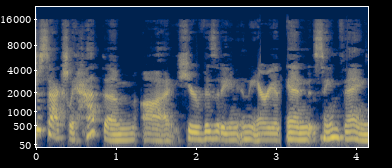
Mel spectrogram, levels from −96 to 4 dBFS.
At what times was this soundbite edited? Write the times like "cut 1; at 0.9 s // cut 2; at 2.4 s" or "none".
cut 1; at 3.1 s

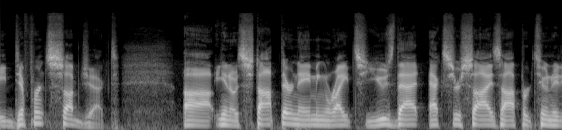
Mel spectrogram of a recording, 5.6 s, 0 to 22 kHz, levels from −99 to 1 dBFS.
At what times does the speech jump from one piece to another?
cut 1; at 2.1 s

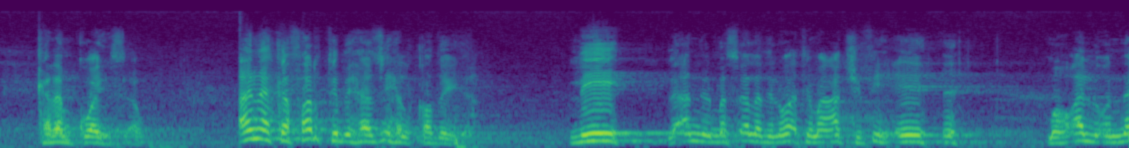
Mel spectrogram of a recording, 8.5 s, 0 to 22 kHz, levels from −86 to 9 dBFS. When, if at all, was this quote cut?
none

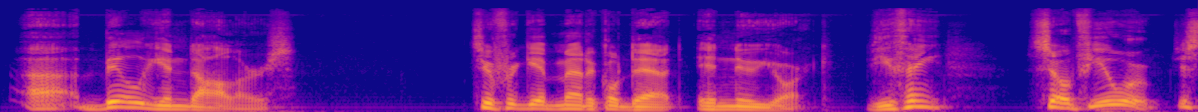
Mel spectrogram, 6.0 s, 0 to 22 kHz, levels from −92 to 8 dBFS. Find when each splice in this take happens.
cut 1; at 4.3 s

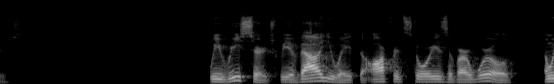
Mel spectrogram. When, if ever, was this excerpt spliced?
cut 1; at 1.9 s

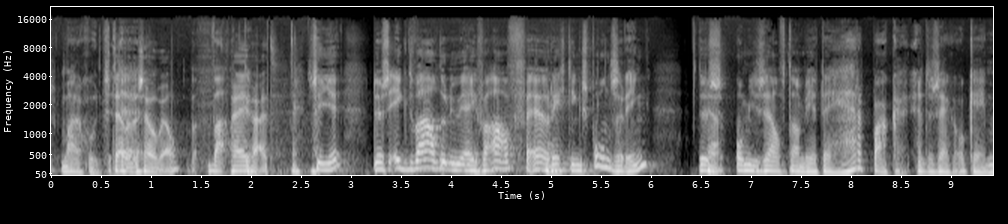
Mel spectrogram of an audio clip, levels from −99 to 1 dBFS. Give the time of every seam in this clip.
cut 1; at 1.8 s // cut 2; at 6.3 s

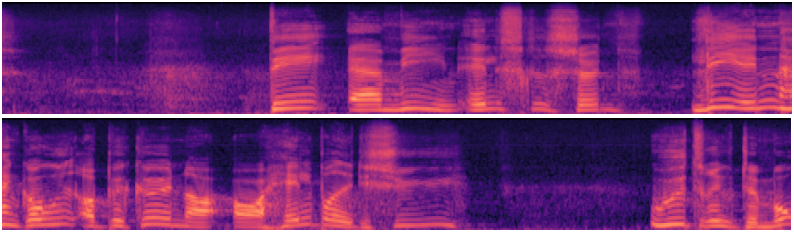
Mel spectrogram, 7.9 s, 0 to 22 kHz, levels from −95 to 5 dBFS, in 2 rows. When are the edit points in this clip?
cut 1; at 3.4 s

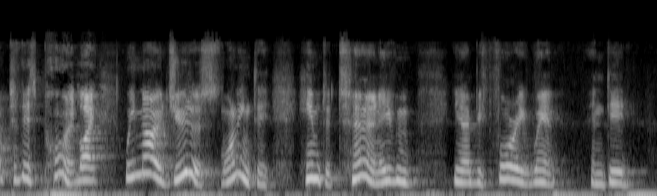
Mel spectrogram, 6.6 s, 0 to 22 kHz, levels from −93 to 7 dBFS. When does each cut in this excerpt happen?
cut 1; at 2.2 s

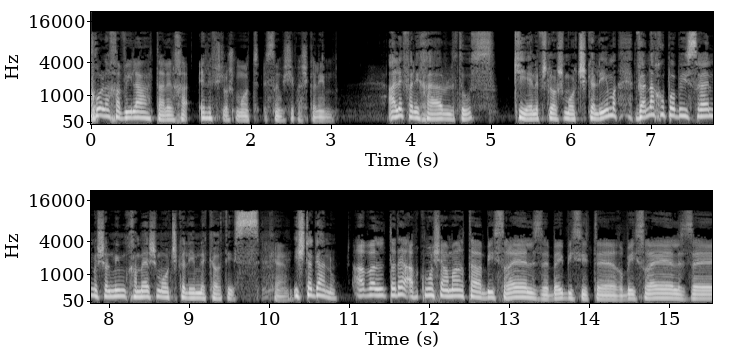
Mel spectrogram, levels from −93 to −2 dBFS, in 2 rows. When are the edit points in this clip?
none

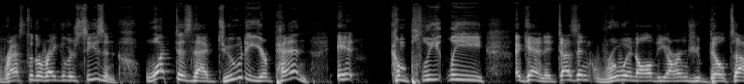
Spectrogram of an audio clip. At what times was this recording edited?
cut 1; at 5.1 s

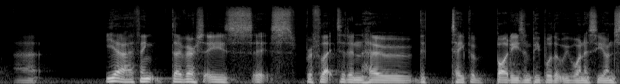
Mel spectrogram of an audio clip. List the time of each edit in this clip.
cut 1; at 4.9 s

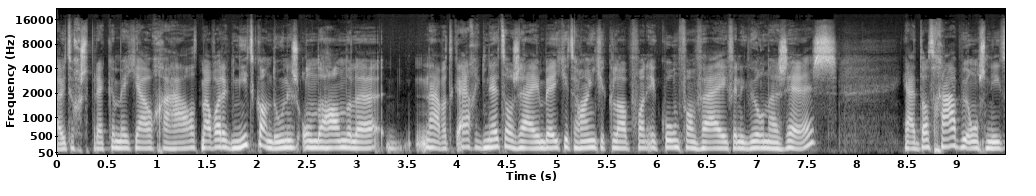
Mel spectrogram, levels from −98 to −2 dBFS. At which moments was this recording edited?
cut 1; at 1.4 s

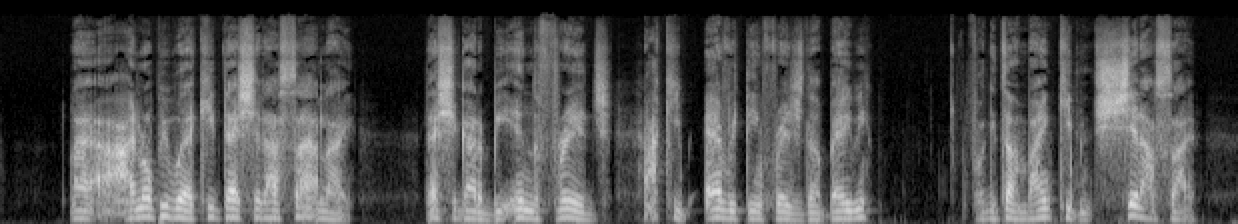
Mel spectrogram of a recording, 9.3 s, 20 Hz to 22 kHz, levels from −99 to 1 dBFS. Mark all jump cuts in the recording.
cut 1; at 2.4 s // cut 2; at 4.8 s

